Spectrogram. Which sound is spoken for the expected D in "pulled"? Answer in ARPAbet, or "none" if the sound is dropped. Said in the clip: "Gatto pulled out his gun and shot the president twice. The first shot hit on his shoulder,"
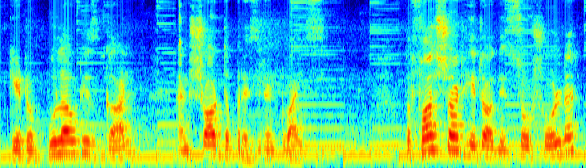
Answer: none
